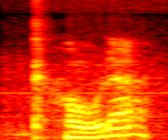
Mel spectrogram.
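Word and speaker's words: CODA: c o d a Koda kod c o d a okay that's two syllables then right right okay okay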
